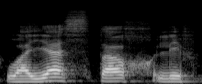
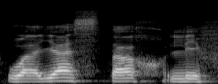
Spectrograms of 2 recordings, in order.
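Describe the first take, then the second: The two takes are said the same way.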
